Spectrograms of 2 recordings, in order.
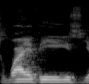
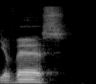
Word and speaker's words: Yves: Yo, you know what's funny about my name is nobody knows how to pronounce it here in the U.S., right? So I done heard Ives, Yves, Yves, everything.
